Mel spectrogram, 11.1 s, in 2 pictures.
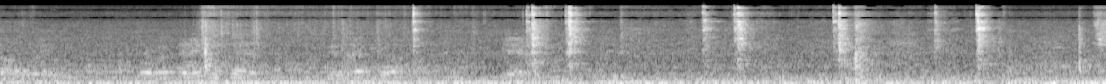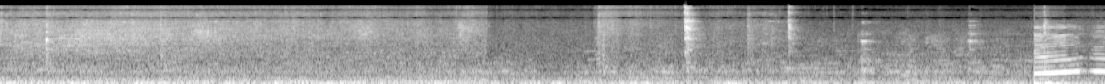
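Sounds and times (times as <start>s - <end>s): pancake sizzling on a griddle: 5.5s - 8.0s.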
